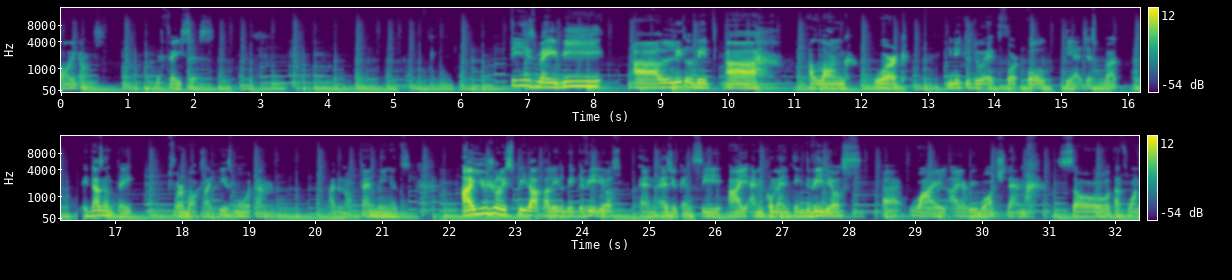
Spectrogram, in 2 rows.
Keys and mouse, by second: 2.2 click, 2.3 g, 3.1 right click, 3.7 g, 6.1 right click, 6.3 g, 7.5 g, 8.9 click, 9.7 g, 9.9 click, 12.0 a, 13.1 shift+KP_7, 14.9 right click, 15.5 typing, 15.9 click, 17.2 click, 17.5 g, 18.6 g, 21.5 g, 21.8 click, 22.4 g, 22.9 click, 23.3 g, 24.6 right click, 24.8 g, 30.0 a, 30.1 a, 31.0 ctrl+middle click.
